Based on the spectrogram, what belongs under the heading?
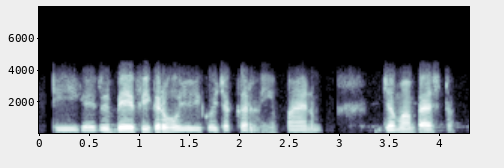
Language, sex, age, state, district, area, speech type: Punjabi, male, 18-30, Punjab, Mohali, urban, conversation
